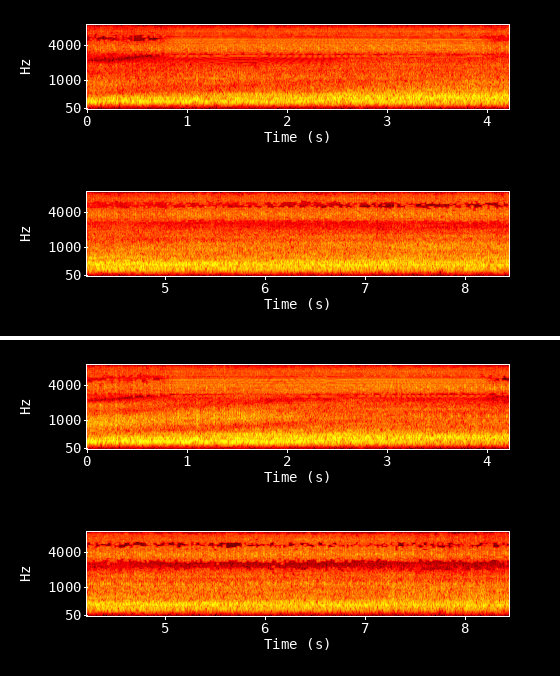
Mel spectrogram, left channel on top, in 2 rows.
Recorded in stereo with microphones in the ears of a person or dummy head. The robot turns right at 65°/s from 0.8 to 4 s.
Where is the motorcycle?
40° right (ahead or behind); by 8.4 s 85° left.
